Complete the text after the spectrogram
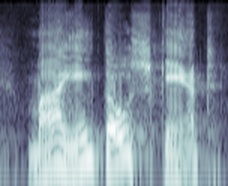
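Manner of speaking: slow, drawn-out wisecracking delivery. Retelling a friend's joke about a diver's bathing suit: imitating Zook. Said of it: "and he goes just like this".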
